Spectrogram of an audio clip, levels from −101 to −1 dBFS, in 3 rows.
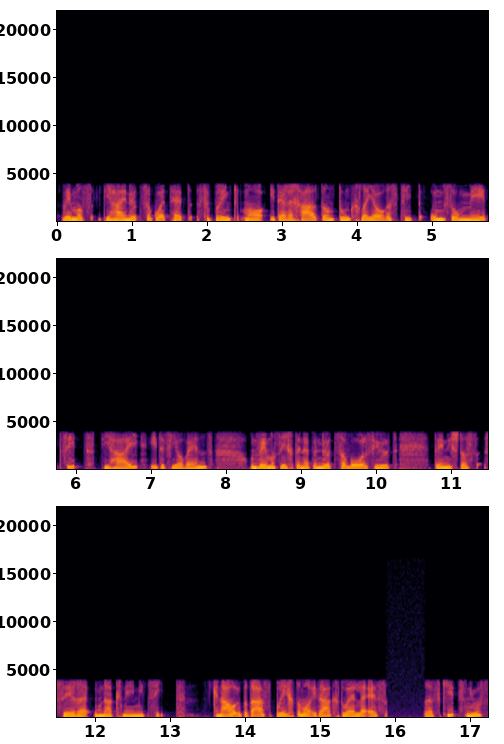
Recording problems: high frequencies cut off; severe; nothing above 4 kHz
audio cutting out; at 16 s for 0.5 s

